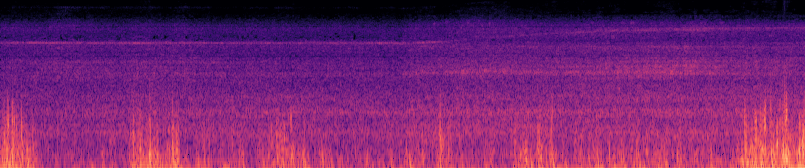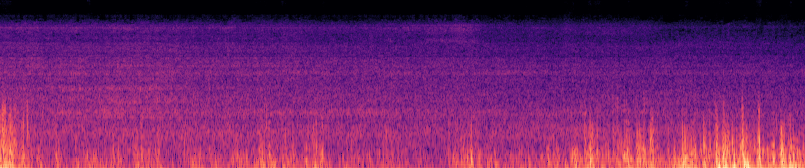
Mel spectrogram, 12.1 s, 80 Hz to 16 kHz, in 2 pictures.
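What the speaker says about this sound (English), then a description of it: "Departing out now is the 11:35 Northern service from Clitheroe to Rochdale." A Northern passenger train on the Clitheroe to Rochdale service departs a station, a low rumbling engine with swelling surges that grow louder toward the end, over faint wind.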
